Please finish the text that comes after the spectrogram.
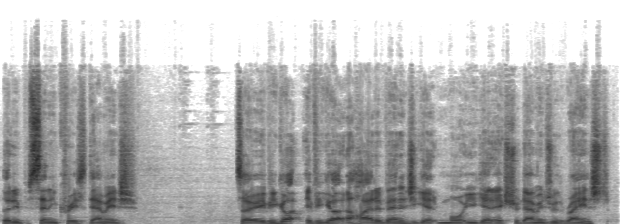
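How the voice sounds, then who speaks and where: A man's voice: medium pitch, steady tone, a little fast, a little mellow, soft background music. A man with a broad New Zealand accent giving casual gameplay commentary in a laid-back, sweary, rambling way. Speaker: gaming streamer.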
